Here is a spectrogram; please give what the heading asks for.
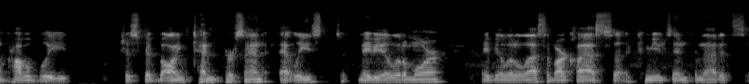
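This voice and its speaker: A young man in his twenties from Illinois, a law student giving relaxed, conversational interview answers. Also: on the low side, low-quality recording. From Illinois, USA.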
